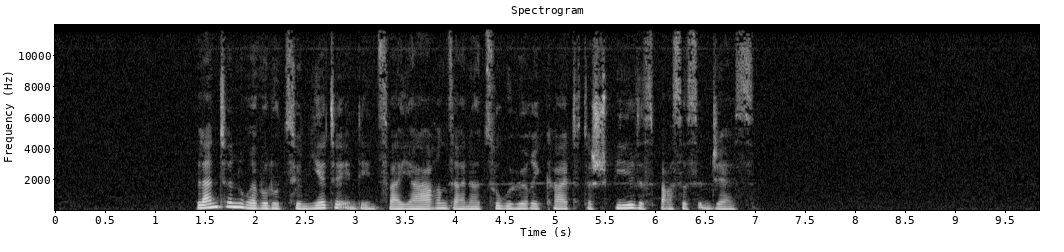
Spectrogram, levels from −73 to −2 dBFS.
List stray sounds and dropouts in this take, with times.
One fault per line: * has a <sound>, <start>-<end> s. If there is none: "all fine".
all fine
